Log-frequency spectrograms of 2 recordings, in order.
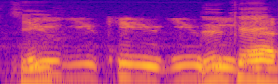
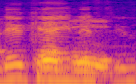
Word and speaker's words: Duquesne: D-U-Q-U-E-S-N-E. Duquesne. Its name. It's Duquesne. I didn't even know how to pronounce it.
